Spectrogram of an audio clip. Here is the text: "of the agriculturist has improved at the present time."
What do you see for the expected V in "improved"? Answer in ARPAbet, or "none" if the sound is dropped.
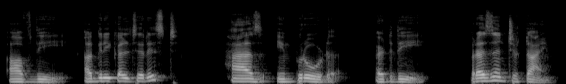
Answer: V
